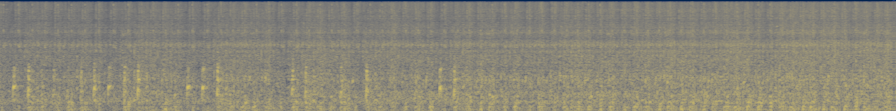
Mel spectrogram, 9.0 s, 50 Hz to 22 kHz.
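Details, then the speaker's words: Subaru Crosstrek with a swapped-in 2.5L engine, running a new tune: an uneven, lumpy idle with irregular thumps and chuffing exhaust, the knock sensor going crazy, and what sounds like excess air through the exhaust; suspected misfire, cause unconfirmed. "The knock sensor's kind of going crazy. It sounds like there's like a lot more air traveling through the exhaust than there should be. And it kind of sounds like the motor's fighting itself"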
